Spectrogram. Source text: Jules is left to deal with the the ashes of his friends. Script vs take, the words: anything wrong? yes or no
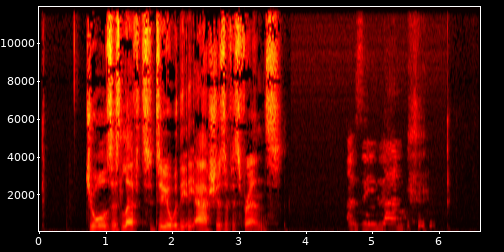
no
